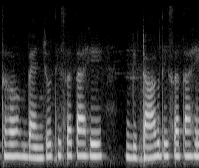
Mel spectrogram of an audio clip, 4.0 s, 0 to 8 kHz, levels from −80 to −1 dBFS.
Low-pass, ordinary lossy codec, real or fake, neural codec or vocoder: 7.2 kHz; none; real; none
